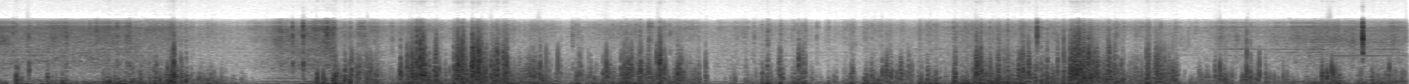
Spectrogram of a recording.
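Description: Wind buffeting the camera microphone in uneven gusts, with the rustle of footsteps on grass.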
